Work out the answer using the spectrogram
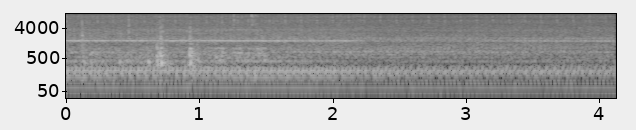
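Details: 2008 Pontiac G6 2.4L EcoTec after replacing the variable valve timing solenoid for code P0013, with fresh oil and antifreeze; check engine light off. Steady, even idle with a faint high tone, no rising or falling pitch; healthy.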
